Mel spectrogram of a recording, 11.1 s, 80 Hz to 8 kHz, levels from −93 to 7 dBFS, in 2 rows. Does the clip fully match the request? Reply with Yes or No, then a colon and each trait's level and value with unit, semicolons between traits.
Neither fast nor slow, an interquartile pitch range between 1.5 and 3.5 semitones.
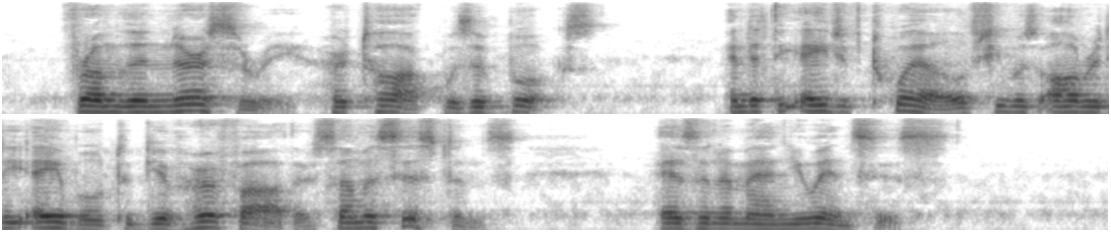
Yes: average, 145 wpm; narrow, 2.6 semitones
